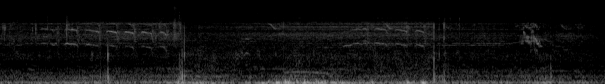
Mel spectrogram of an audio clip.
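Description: Small birds chirping in two runs of short, quick high notes, with another call near the end, over scattered light clicks and a low rumble.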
